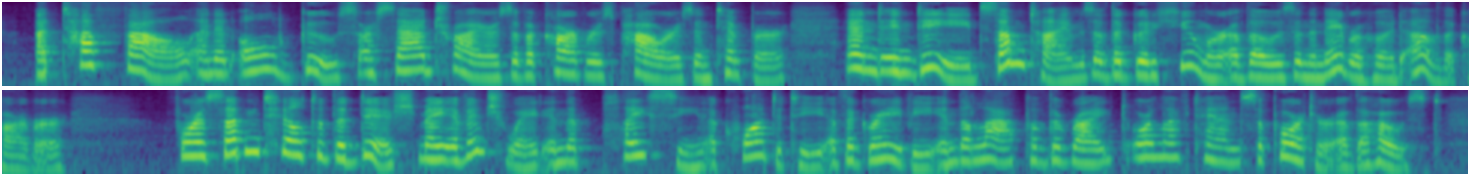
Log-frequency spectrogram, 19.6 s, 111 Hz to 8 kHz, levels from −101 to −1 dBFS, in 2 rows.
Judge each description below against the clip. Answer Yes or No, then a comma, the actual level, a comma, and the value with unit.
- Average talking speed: Yes, average, 185 wpm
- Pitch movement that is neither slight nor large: No, wide, 6.6 semitones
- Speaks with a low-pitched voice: No, high, 215 Hz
